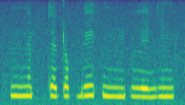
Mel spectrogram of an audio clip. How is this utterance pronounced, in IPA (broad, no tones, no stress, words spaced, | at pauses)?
nːæ̃ptːæʈɒpbe xĩŋ͡mũplːenzĩ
